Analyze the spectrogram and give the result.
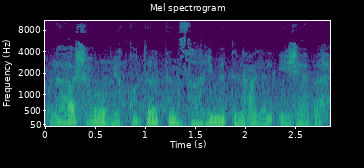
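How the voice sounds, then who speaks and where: An actor in an old Arabic radio drama playing a brooding, deferential officer with a solemn, formal delivery. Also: male voice, on the low side, fast, darkish tone, a little hiss or hum, close to an everyday voice. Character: brooding, deferential male officer, thoughtful companion to commander.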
